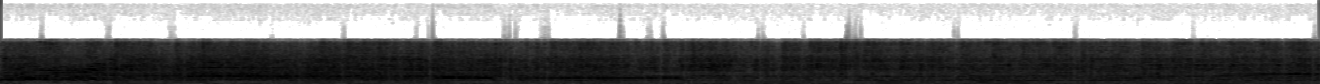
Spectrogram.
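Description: Rock band playing live through a big PA, with distorted electric guitar, bass and drums, recorded from within the crowd so it sounds dull and boomy. A lead guitar line holds notes and bends one up about four seconds in.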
